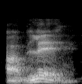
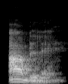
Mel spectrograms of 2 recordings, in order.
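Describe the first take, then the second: First: Hable stressed on the final -BLE; stress on last syllable. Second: Hable with stress on HA; stress on first syllable. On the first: Teacher contrasting verb forms for learners, final-syllable stress on Hable. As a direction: land hard on the end of Hable. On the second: Teacher contrasting verb forms for learners, first-syllable stress on Hable. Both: Shown as a demonstration. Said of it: "how the accent makes the difference".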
